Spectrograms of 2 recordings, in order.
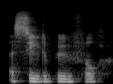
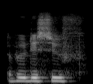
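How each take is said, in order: First: It is pronounced with a funny anglicized pronunciation. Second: It is pronounced with a French-sounding pronunciation. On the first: "what we sometimes refer to it in the class as" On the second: "I hope I'm going to say this right"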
